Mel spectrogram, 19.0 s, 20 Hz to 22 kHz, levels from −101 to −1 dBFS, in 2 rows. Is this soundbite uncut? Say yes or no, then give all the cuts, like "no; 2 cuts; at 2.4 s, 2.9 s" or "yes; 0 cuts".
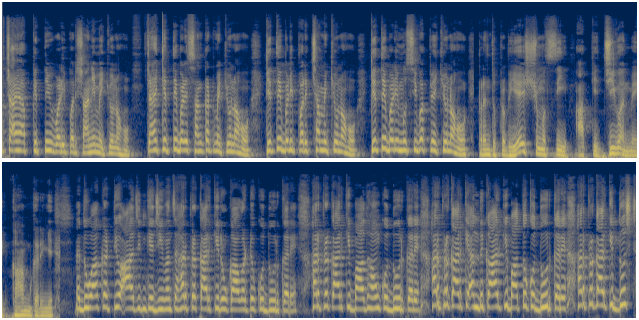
no; 3 cuts; at 7.0 s, 8.6 s, 10.4 s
